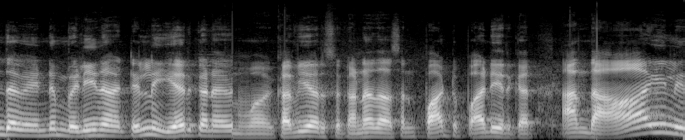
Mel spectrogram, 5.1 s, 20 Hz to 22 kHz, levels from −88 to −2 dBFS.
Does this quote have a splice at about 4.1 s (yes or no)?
yes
